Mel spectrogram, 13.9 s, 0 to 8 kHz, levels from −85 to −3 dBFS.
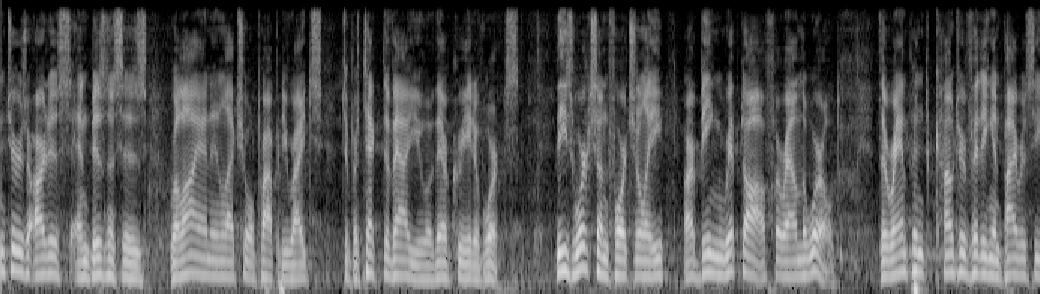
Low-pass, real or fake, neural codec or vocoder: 7.2 kHz; fake; codec, 16 kHz, 16 kbps, FunCodec, trained on Chinese and English, 50 frames a second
